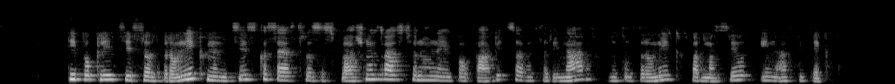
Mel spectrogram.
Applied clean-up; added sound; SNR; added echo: neural mask model DeepFilterNet 3.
